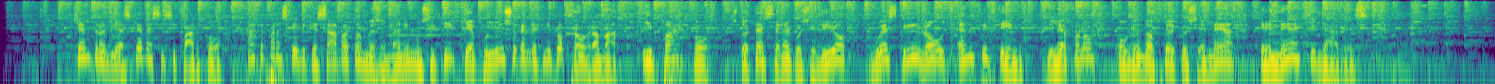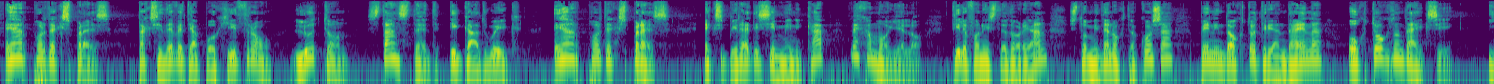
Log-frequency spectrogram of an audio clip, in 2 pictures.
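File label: Greek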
